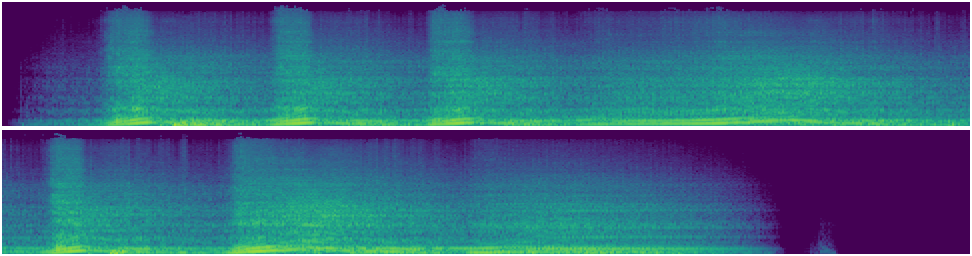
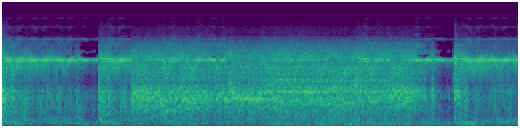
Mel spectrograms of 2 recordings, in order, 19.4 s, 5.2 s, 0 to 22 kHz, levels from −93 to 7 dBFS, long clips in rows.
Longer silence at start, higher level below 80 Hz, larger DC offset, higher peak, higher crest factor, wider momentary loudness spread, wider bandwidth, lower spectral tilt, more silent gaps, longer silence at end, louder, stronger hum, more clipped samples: first, 0.75 s vs 0 s; first, -26 dBFS vs -60 dBFS; neither; first, 0 dBFS vs -8 dBFS; about the same, 18 dB vs 14 dB; first, 13 LU vs 3 LU; first, 16.5 kHz vs 10 kHz; first, -7 dB/octave vs -2 dB/octave; neither; first, 2.25 s vs 0 s; about the same, -18 LUFS vs -19 LUFS; neither; neither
